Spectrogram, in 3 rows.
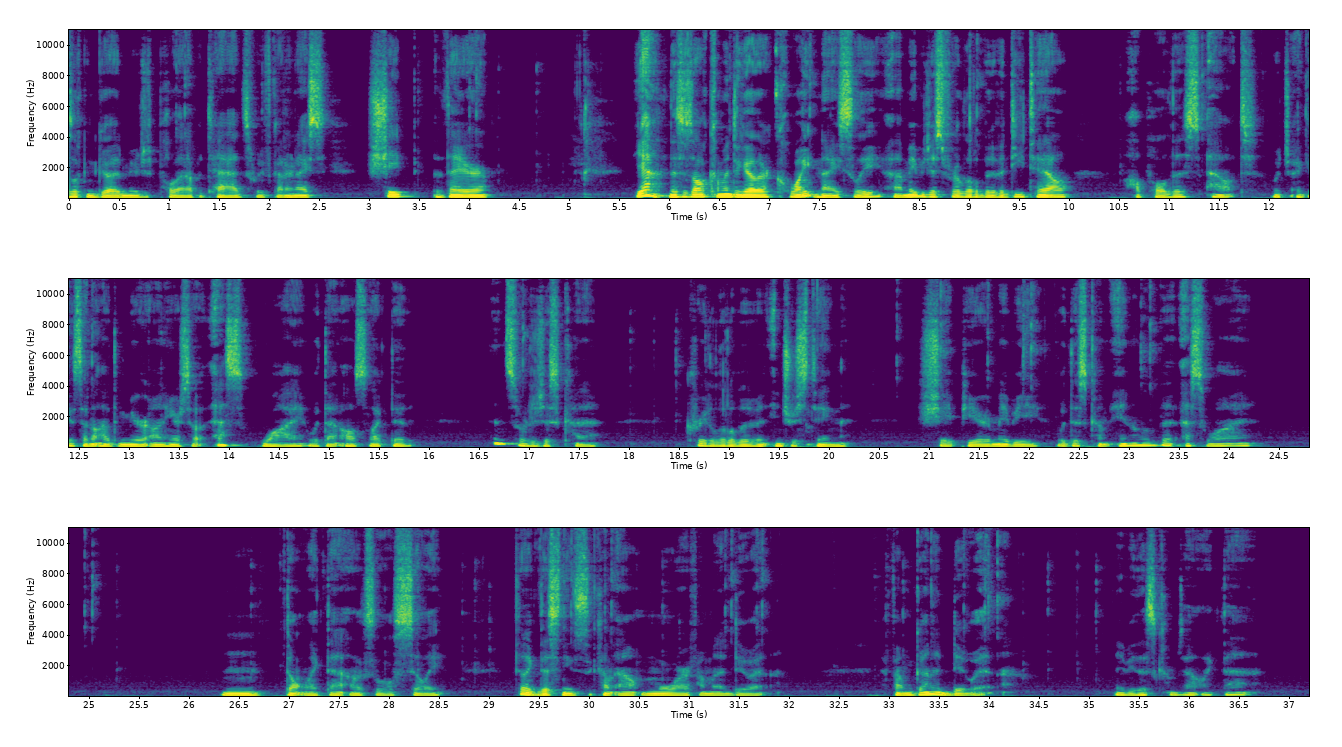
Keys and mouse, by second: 0.9 click, 1.1 Tab, 1.7 shift+middle click, 1.9 alt+a, 2.1-3.4 middle drag, 4.2 middle click, 4.9 shift+middle click, 5.2-6.0 middle drag, 6.5 click, 7.3 click, 7.5 middle click, 7.7 Tab, 8.9 shift+click, 9.1 click, 9.1 right click, 9.2 middle click, 10.3 g, 10.4 middle click, 11.1 click, 11.7 alt+z, 12.2 shift+click, 12.9 alt+z, 13.1 middle click, 13.7 s, 14.2 y, 16.7 click, 17.1 Tab, 17.1-17.9 middle drag, 18.1 middle click, 18.5 Tab, 18.6 middle click, 19.2 alt+z, 19.6 alt+a, 19.7 c, 21.0 click, 21.4 c, 21.8 click, 22.0 alt+z, 22.4 s, 23.0 click, 23.0 x, 23.2 s, 23.5 y, 24.8 click, 25.0 Tab, 25.1-26.5 middle drag, 26.7 ctrl+z, 27.1 ctrl+z, 27.8 middle click, 28.6 middle click, 29.1 1, 29.7 click, 30.0 shift+click, 30.3 middle click, 31.2 click, 32.2 alt+z, 32.7 alt+a, 32.8 middle click, 33.2 c, 33.9 click, 34.1 alt+z, 34.2 middle click, 34.8 middle click, 35.1 s, 35.4 y.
